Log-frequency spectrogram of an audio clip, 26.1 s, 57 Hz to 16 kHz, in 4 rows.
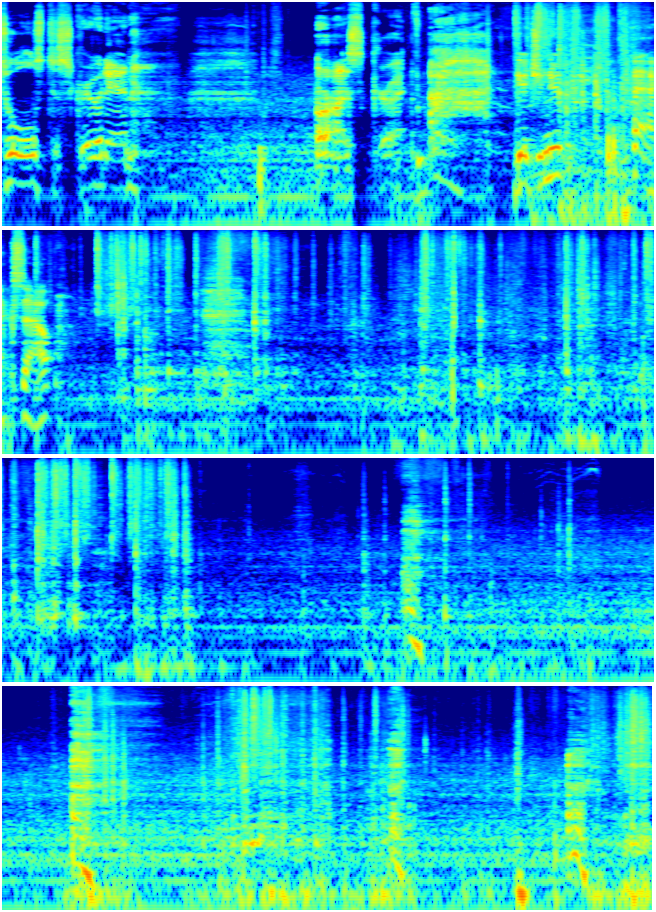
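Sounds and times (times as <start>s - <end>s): plastic tubing rattling: 5.2s - 15.0s, 21.6s - 23.9s.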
